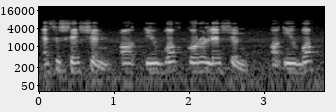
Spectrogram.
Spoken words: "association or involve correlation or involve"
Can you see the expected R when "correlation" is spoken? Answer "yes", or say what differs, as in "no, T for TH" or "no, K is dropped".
yes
